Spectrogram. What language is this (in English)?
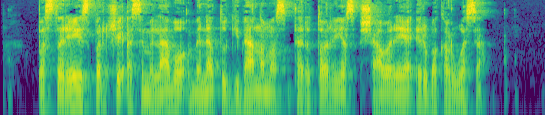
Lithuanian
